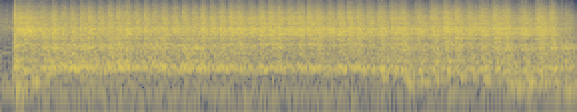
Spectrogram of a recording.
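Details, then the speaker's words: Big-block engine build cranking steadily about six seconds without firing; no RPM signal while cranking, fuel pump cutting prime with no fuel pressure; TFI harness suspected. "okay so I just cranked it over again we got no RPM signal so let's try and figure that out"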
